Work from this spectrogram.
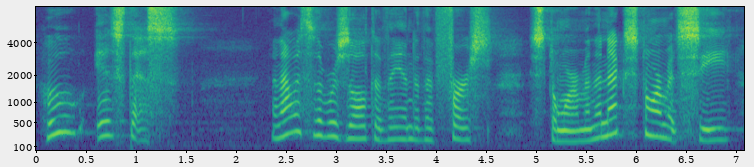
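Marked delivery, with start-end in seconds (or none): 0.1-1.4 awed question. Acted. Disciples awed after the storm.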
